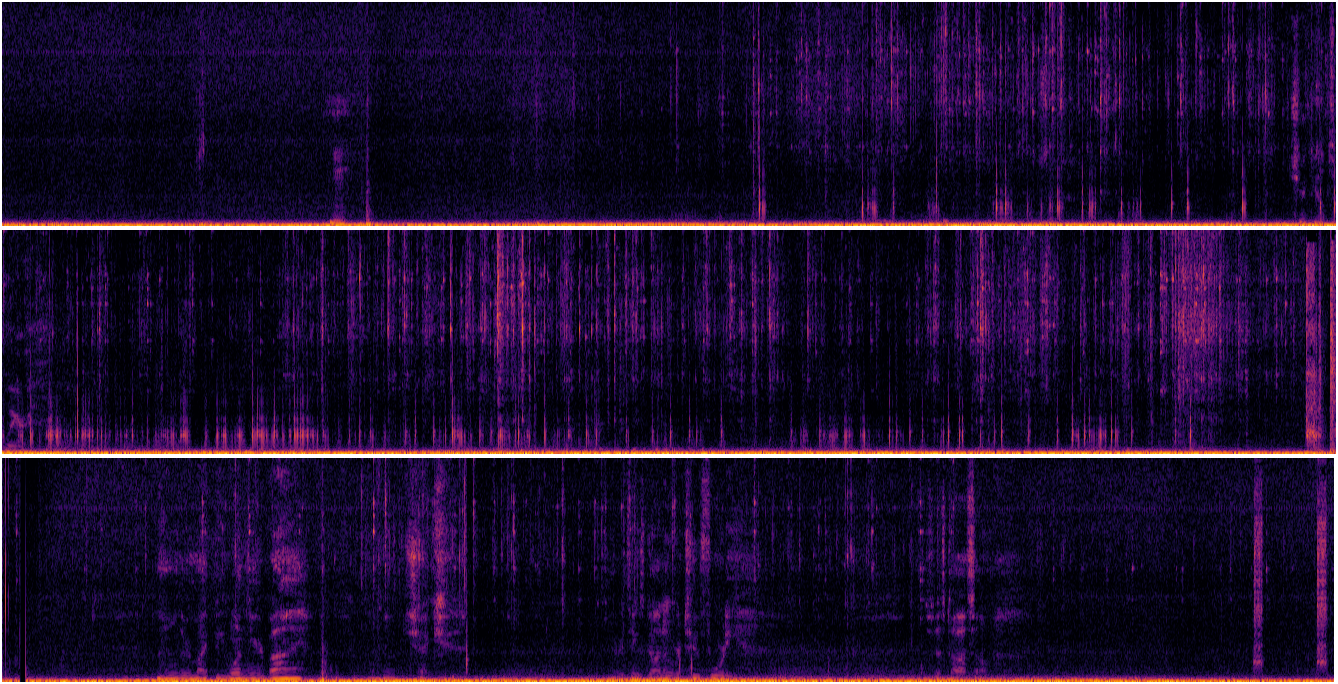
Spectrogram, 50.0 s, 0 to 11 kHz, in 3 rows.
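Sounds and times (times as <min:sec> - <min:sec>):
car engine and tyre rumble: 0:00.0 - 0:50.0
rattles and knocks over rough road: 0:04.4 - 0:50.0.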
